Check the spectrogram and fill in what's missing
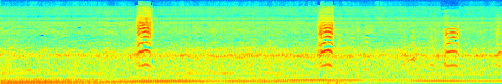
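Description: Migrating geese flying in V formation, three separate honking calls spaced a couple of seconds apart over a steady low rumble of wind or engine noise.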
